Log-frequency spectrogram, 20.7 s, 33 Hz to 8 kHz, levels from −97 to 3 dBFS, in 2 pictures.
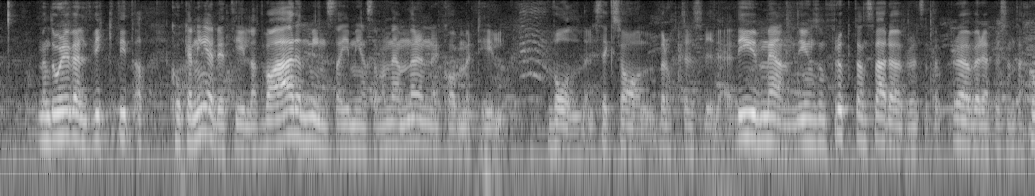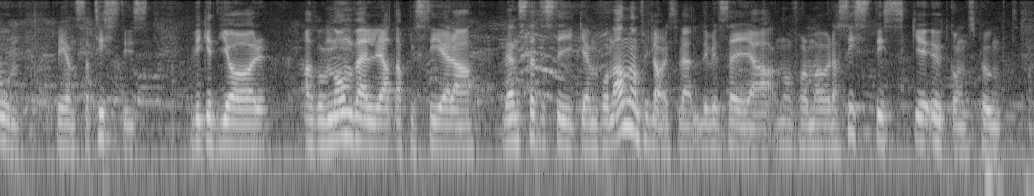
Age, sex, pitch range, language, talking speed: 20-39, male, 115-140 Hz, English, 185 wpm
